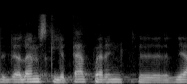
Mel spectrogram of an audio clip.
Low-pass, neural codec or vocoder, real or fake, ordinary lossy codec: 10.8 kHz; codec, 24 kHz, 1.5 kbps, HILCodec; fake; AAC, 48 kbps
